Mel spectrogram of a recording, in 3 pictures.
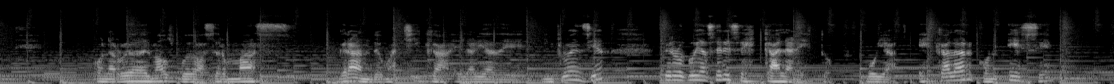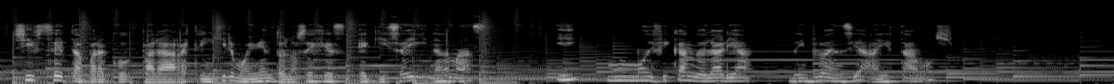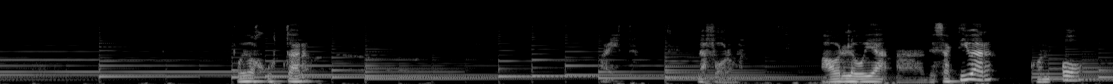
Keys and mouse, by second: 9.0 s, 32.0 o, 33.1 o.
